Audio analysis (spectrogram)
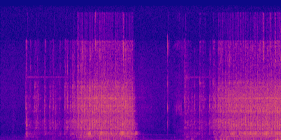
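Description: A sewing machine stitches fabric in two close, steady whirring runs, separated by a short pause.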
